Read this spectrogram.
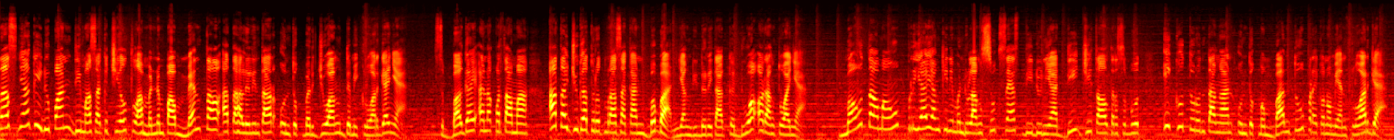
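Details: Adult female narrator; normal voice.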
